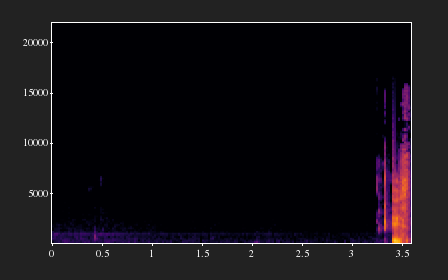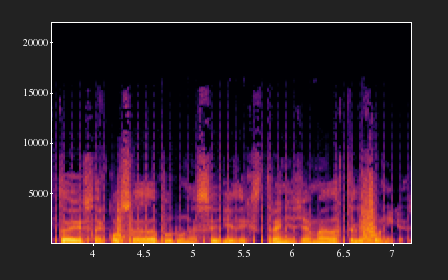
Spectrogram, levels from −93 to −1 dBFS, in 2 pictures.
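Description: A train of clicks runs from 3.53 s to 7.16 s: around fifty evenly spaced pulses at 12.2 per second, peaking a few decibels above the speech, ticking steadily through gaps too. Likely cause: interference from nearby equipment or a faulty connection or power supply.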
